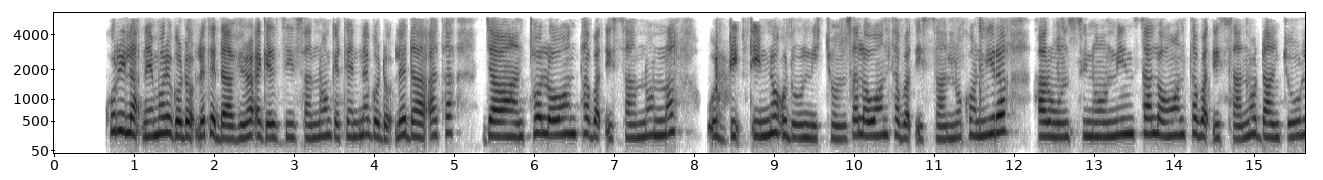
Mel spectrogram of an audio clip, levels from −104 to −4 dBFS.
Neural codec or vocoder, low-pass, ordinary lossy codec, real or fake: codec, 24 kHz, 6 kbps, HILCodec; 5.4 kHz; MP3, 48 kbps; fake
